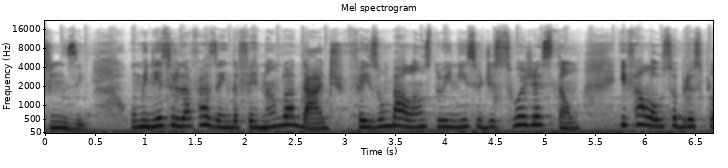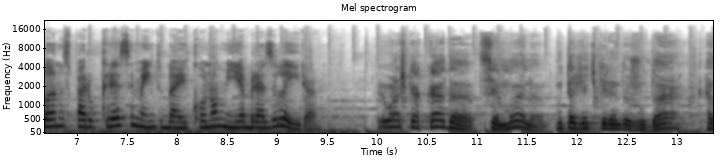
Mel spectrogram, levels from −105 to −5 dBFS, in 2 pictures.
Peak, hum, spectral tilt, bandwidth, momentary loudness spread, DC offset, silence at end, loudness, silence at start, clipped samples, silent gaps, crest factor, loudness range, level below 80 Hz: 0 dBFS; none; -5 dB/octave; 16.5 kHz; 7 LU; under 0.1%; 0 s; -14 LUFS; 0 s; under 0.1%; none; 14 dB; 3 LU; -30 dBFS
